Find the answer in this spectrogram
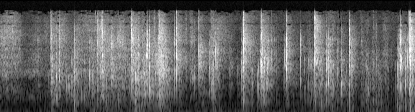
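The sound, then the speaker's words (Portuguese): Steady crinkling of a thin plastic bag, like a garbage bag, packaging a Twister board game, a dense stream of sharp crackles and rustles that swells and fades irregularly for several seconds, with no one speaking. “Então, este jogo que ah, não é cheira a plástico, é ouve-se a plástico, sabem? É um saco que parece um saco do lixo e é um, o jogo do Twister.”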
